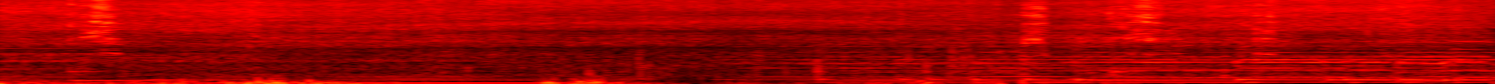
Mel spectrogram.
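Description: Butter and diced bacon sizzling in a hot steel Fire Disc pan with Brussels sprouts, stirred around with a utensil, with a few light scrapes. Soft guitar music comes in under it over the second half.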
